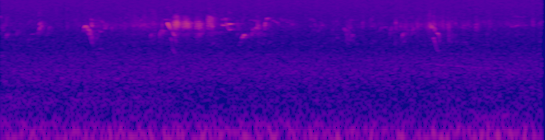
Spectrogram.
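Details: Redwing, a winter visitor arriving in early December, giving thin, high, short downslurred calls scattered across a few seconds, one louder note near the middle, over a steady low rumble of background noise.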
